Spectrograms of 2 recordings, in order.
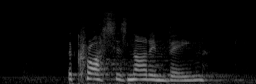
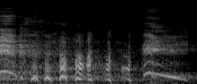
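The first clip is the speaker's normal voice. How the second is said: laughing; 6 semitones higher than usual. Real, not acted. Laughs after joke.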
